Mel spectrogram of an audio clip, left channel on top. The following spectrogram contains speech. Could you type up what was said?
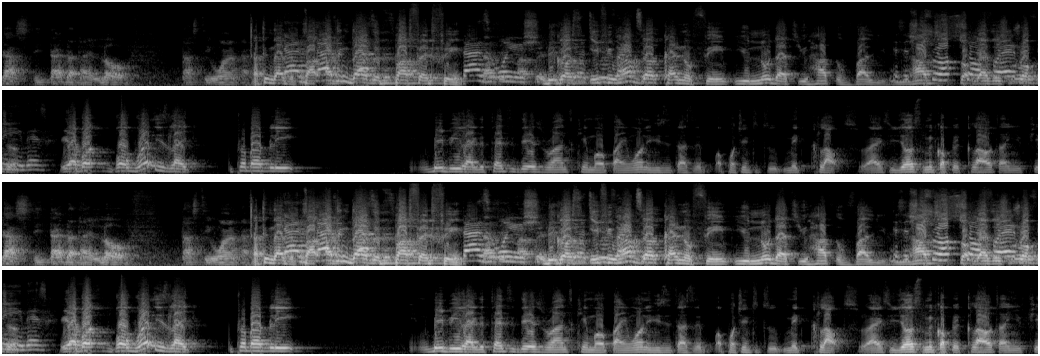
the type that I love. That's the one. I think that's the perfect fame. That's the one you should. Because if you have that kind of fame, you know that you have a value. There's you a have structure there's for a everything. structure. Yeah, but when it's like probably maybe like the 30 days rant came up and you want to use it as an opportunity to make clout, right? So you just make up a clout and you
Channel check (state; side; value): quieter; left; 7.0 dB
